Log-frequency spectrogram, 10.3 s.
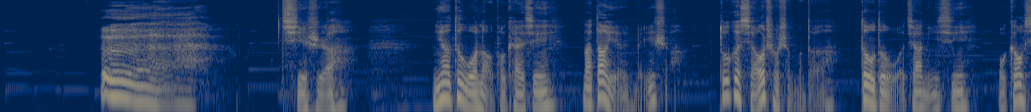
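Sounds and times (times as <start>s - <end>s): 
speech: 1.0s - 1.3s, 3.0s - 3.6s, 4.3s - 10.3s
person yawning: 1.0s - 2.3s.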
